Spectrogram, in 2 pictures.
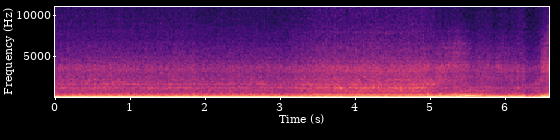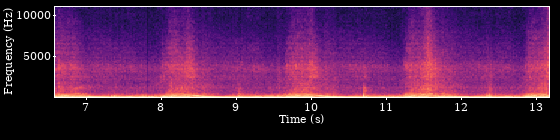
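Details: Toyota MR2 Mk1, first start in 12 years, no exhaust fitted and coolant leak present: steady idle then raw, blaring rising and falling revs, very loud with no exhaust.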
